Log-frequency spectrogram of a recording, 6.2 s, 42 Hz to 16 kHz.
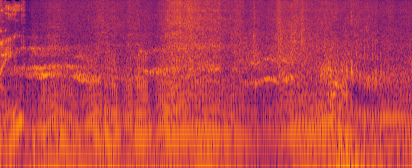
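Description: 1969 Ford Mustang's V8 revving up and down repeatedly, with its tyres skidding and squealing as the car is thrown around on tarmac.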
